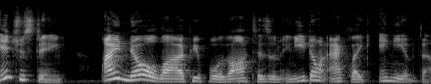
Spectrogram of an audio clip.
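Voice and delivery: ordinary talk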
